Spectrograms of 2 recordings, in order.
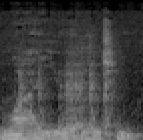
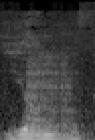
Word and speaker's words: Jung: It's spelled Jung, but it's pronounced Yung, Jung.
